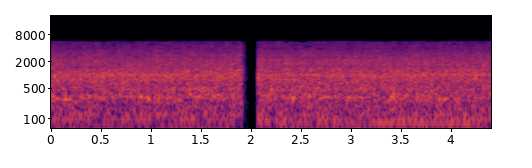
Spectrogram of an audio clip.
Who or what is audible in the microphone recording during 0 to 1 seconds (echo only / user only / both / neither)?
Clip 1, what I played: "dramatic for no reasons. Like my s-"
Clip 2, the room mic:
neither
